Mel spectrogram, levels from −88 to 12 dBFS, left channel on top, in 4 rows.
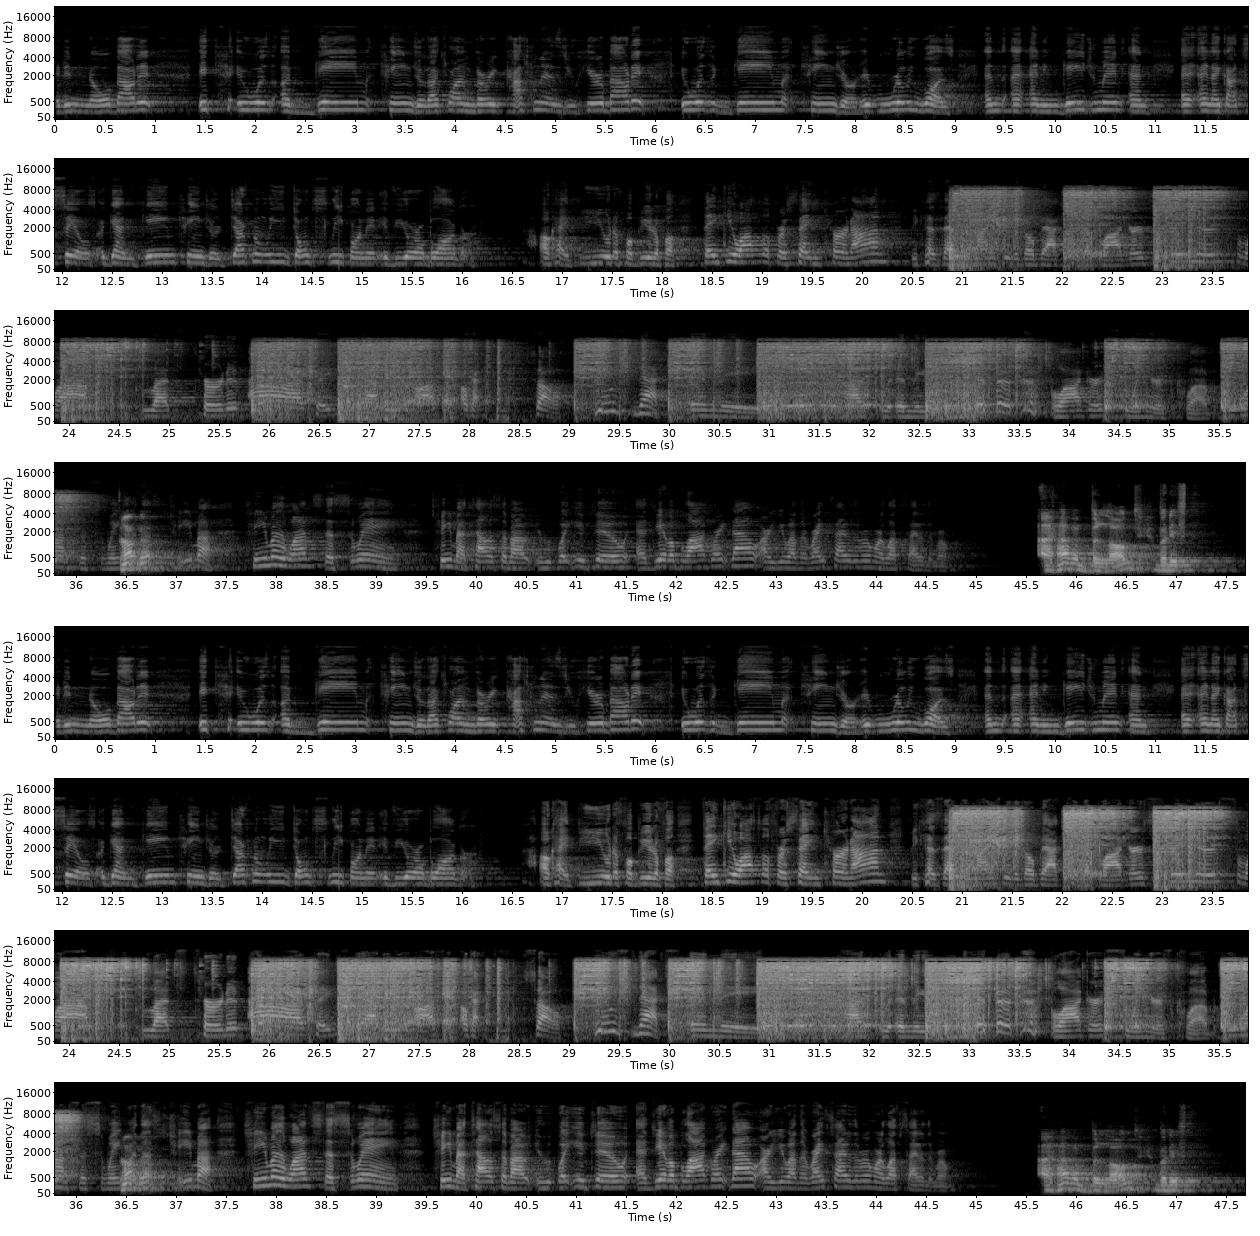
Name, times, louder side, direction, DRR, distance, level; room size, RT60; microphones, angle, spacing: voice 1, 0.0-16.1, equal, 5° right, 14 dB, 0.6 m, -40 dB
voice 2, 16.7-24.2 24.7-25.0 25.3-28.9 29.2-31.0 31.6-36.8 37.0-44.8, right 5 dB, 80° right, 18 dB, 0.7 m, -37 dB
sound 1, 20.9-21.6 22.0-25.5 25.8-28.4 28.8-33.8 34.2-35.1 35.5-36.0, right 12 dB, 45° right, 0.6 m, -24 dB
voice 3, 36.4-36.8 45.6-47.1, left 3 dB, 55° left, 12 dB, 1.0 m, -31 dB
20.0 x 17.5 x 8.9 m, 1.4 s
head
